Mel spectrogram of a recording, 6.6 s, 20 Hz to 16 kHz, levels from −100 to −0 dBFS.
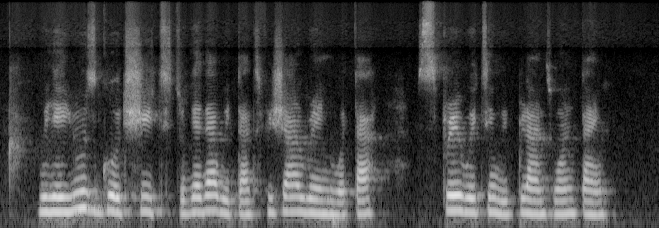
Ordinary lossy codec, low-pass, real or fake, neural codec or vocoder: Opus, 24 kbps; 14.4 kHz; real; none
